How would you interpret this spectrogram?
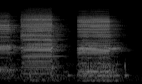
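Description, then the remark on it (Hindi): Two loud, harsh electronic buzzes from a game show buzzer button being checked, each lasting about a third of a second with a short gap between, with no talking. “buzzer का button check करवाइए”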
